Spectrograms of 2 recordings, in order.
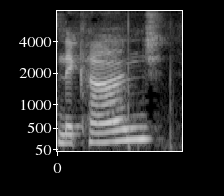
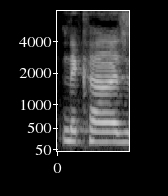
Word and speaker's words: Nikanj: I think his name is pronounced Nikanj.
